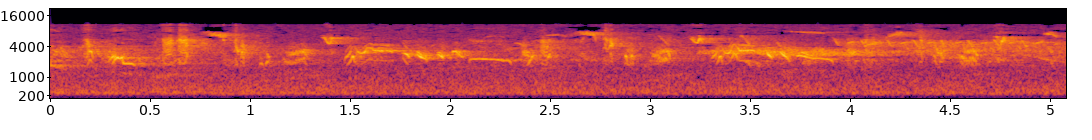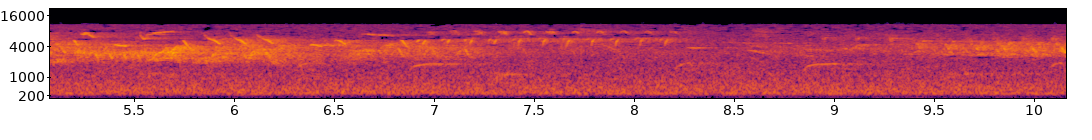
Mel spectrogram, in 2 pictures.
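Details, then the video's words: Wild birds singing in Himalayan oak forest in Himachal, India: busy overlapping high chirps and twittering trills, loud at first and fading, over steady broadband forest hiss. "Himalayan Oaks Alive with Birdsong"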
